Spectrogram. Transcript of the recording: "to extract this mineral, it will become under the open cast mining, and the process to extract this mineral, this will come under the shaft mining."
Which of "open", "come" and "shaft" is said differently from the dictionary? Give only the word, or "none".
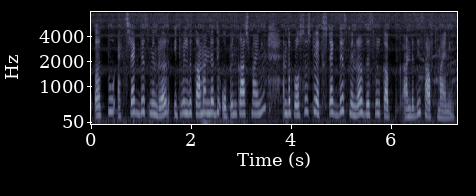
shaft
